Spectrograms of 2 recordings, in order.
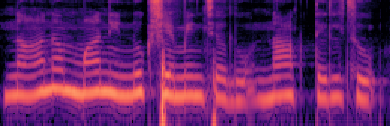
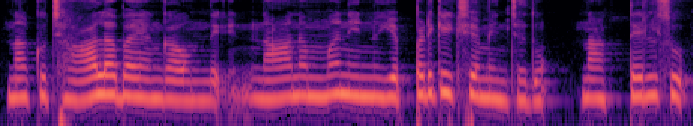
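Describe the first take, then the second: First: Anger flaring back up; a burst of temper on నానమ్మ నిన్ను క్షమించదు; sudden anger. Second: Forcing each word out through sorrow; choked with grief. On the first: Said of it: "కోపం వచ్చేసింది". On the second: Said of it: "బాధతో గొంతు కూరుకుపోతుంటే". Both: A narrator's reading.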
